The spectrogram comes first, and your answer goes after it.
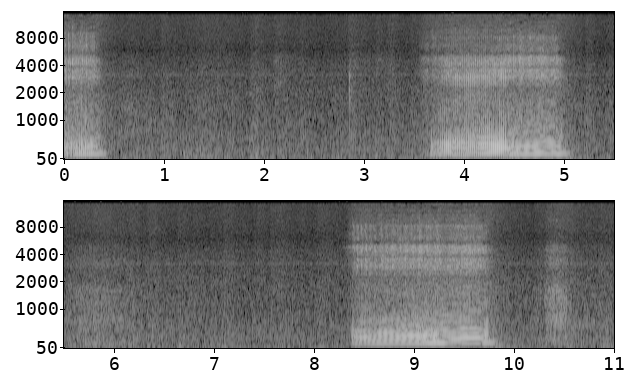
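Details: A sleeping female French Bulldog named Daiwa, eyes left open, lets out two long, throaty snores about five seconds apart. Each rasping inhalation lasts over a second and carries a stack of buzzing tones, with hushed breathing between them indoors.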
